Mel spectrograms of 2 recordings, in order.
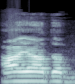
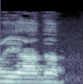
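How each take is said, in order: First: The word begins with an 'ah' sound. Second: The word begins with an 'ee' sound. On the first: The speaker calls it wrong. "আয়াদত বলে অনেকে" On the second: The speaker calls it right. "উচ্চারণ হবে ইয়াদত"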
